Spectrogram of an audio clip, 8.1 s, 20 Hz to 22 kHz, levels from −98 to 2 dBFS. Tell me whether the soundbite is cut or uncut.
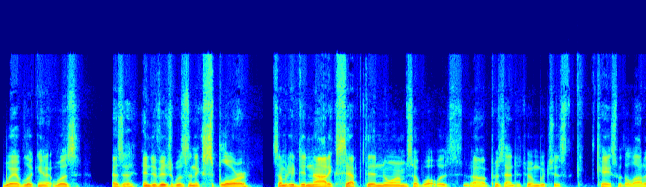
cut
